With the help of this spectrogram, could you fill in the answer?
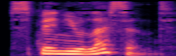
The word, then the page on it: spinulescent: British English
